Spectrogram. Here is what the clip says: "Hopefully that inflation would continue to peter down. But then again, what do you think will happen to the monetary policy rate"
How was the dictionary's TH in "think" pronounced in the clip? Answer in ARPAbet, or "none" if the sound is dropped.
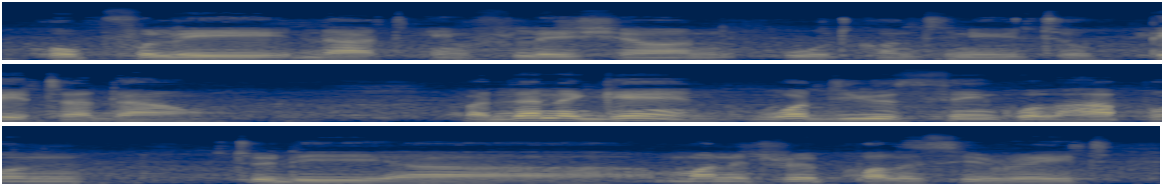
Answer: TH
